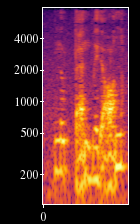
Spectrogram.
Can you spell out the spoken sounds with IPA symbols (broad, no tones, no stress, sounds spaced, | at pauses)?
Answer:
n ɯ pː æ̰ n b e ɾʲ ɑ̰ n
